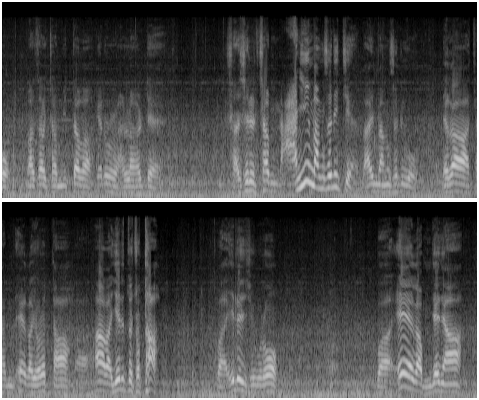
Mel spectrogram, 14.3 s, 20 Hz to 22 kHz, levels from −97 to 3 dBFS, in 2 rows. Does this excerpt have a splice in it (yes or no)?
yes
